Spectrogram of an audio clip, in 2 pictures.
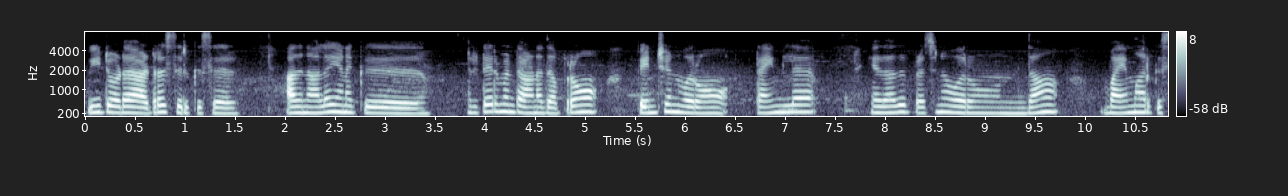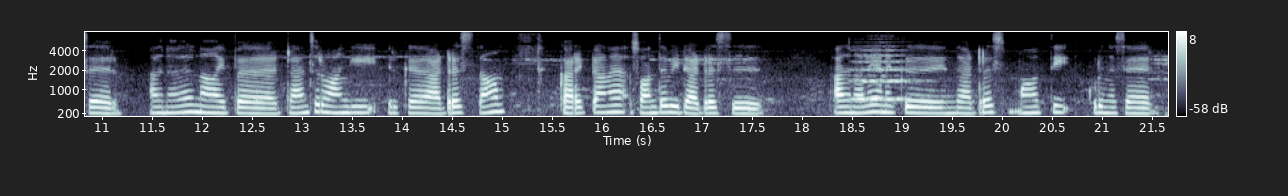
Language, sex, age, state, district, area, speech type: Tamil, female, 18-30, Tamil Nadu, Tiruvannamalai, rural, spontaneous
